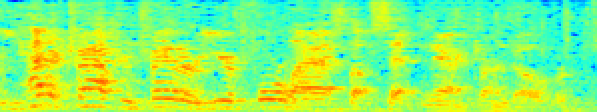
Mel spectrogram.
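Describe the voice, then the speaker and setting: A man's high, raised and projected voice with an American accent, amid noticeable background noise and audible room echo. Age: 60s. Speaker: local resident speaking at public comment. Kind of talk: public comment at council meeting. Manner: animated.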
